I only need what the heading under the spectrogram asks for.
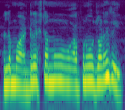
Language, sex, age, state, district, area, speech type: Odia, male, 18-30, Odisha, Ganjam, urban, spontaneous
